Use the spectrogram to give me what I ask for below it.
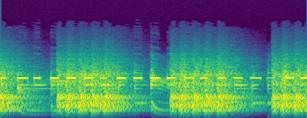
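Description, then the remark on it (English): A comical heartbeat sound effect, the 'jackhammer' design of programmed Ringo brand heartbeats: rapid, loud mechanical rattling pounding in three bursts with brief pauses between, over a steady high-pitched whine, with no talking. “You can choose from among dozens of designs, like the machine gun, the jackhammer”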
